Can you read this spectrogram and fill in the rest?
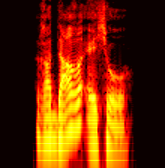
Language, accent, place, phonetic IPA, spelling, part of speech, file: German, Germany, Berlin, [ʁaˈdaːɐ̯ˌʔɛço], Radarecho, noun, De-Radarecho.ogg
- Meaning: radar echo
